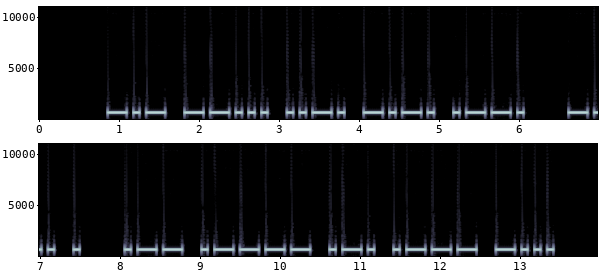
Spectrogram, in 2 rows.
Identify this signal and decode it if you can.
Morse code, heard as a keyed tone, about 15 wpm, 700 Hz. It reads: K7FCP DE W1RJB
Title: USA Callsign DE Callsign - 5 Characters - 15wpm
